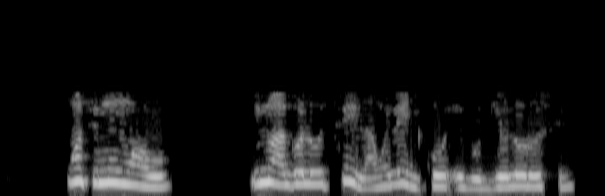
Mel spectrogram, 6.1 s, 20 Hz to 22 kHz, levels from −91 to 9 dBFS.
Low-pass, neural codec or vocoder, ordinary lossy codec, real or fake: 3.6 kHz; none; none; real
